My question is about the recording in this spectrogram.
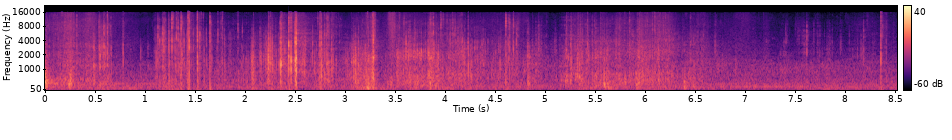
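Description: Plastic packaging crinkling and rustling in irregular crackles as a kukri is pulled out of its wrapping by hand; the crackling dies down near the end.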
